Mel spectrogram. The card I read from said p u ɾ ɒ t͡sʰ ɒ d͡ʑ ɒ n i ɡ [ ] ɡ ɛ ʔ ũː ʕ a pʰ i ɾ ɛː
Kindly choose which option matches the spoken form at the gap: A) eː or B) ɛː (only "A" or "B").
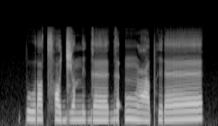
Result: B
